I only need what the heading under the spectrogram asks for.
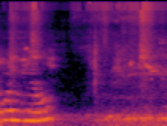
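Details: A seven-year-old talking common hill myna (Gracula religiosa) in Bandarban, Bangladesh, imitates human speech in a short, voice-like phrase of low, harmonic syllables, then fades into faint room noise.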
